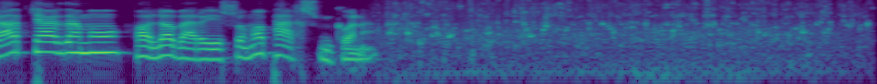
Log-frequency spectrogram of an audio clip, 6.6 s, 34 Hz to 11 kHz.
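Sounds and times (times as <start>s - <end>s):
speech: 0.0s - 3.2s
flowing river stream water babbling and trickling: 2.8s - 6.5s.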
